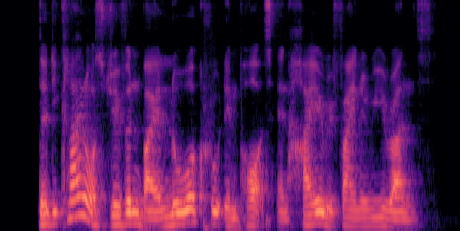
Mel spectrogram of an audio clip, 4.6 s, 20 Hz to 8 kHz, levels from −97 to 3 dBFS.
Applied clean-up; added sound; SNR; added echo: neural mask model DeepFilterNet 3.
